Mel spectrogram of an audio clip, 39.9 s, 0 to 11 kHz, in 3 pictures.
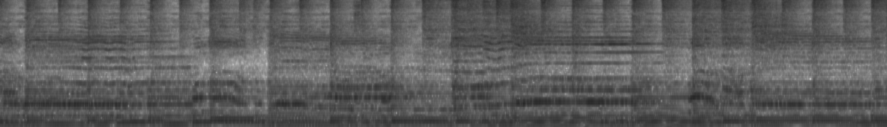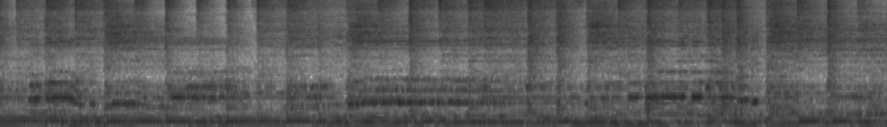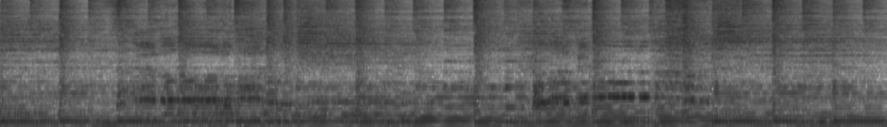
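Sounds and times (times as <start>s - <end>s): person singing: 0.0s - 27.4s, 28.3s - 33.5s, 34.4s - 39.2s
worship band playing: 0.0s - 39.9s.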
